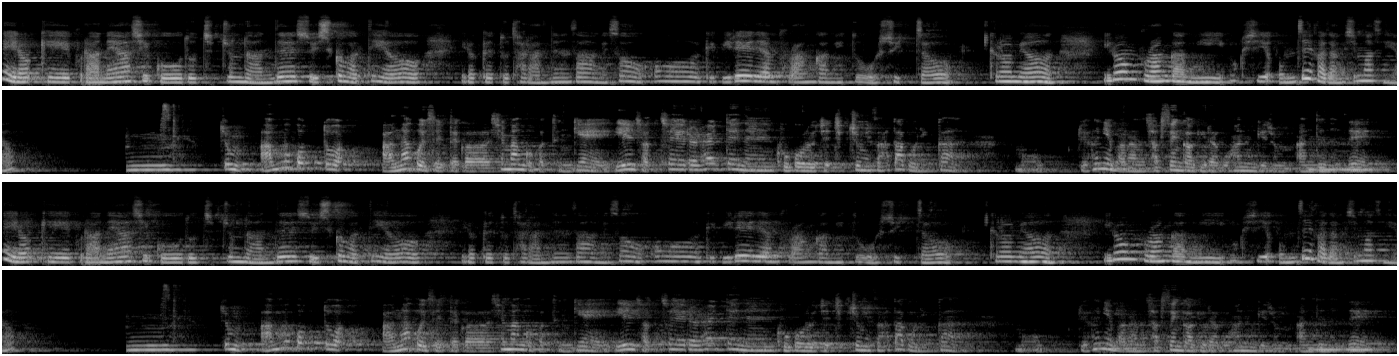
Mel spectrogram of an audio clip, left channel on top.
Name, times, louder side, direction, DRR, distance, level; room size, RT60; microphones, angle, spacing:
voice 1, 0.0-9.5 9.9-14.1 27.0-27.6, left 2 dB, 65° left, 4 dB, 1.0 m, -27 dB
voice 2, 15.2-15.8 16.1-17.4 17.8-24.4 24.7-27.6, left 2 dB, 45° left, 5 dB, 2.1 m, -30 dB
23.5 x 18.5 x 6.3 m, 1.5 s
head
